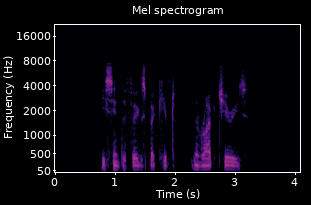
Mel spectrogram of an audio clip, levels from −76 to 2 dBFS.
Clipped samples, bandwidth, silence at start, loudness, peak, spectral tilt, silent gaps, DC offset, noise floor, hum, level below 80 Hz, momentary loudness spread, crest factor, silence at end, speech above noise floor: under 0.1%; 8 kHz; 0.75 s; -42 LUFS; -26 dBFS; -3.5 dB/octave; none; under 0.1%; under -90 dBFS; none; -82 dBFS; 11 LU; 20 dB; 0.9 s; over 47 dB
